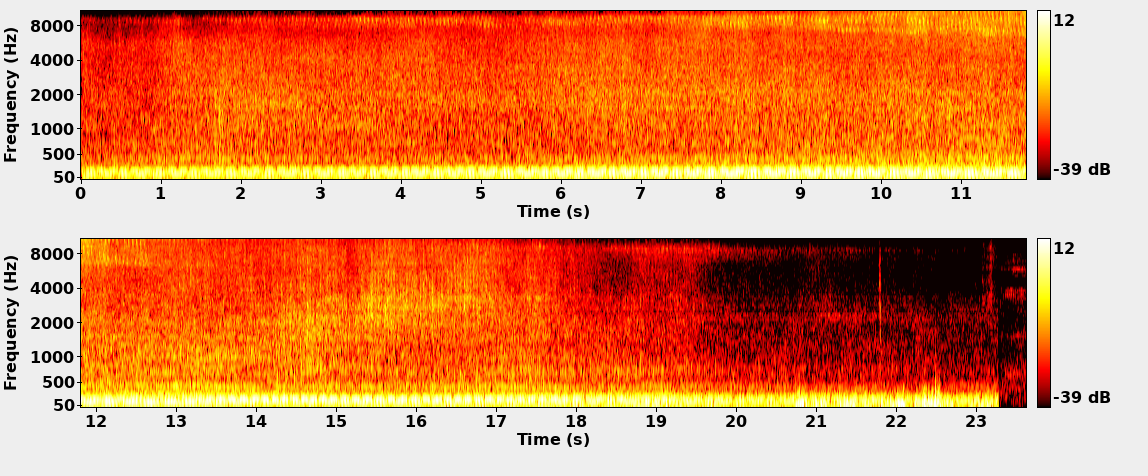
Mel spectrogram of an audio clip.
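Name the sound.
propeller airplane engine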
